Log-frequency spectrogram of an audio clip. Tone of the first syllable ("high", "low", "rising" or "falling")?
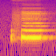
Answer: high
